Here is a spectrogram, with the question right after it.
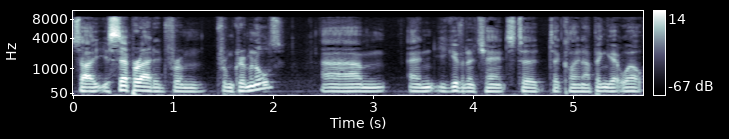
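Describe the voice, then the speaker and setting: A man with an Australian accent speaks at a moderate pace and a fairly low pitch. His intonation is flat and monotone. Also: quiet background. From Melbourne, Australia. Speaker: recovering alcoholic. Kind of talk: testimony. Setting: studio. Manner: halting.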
